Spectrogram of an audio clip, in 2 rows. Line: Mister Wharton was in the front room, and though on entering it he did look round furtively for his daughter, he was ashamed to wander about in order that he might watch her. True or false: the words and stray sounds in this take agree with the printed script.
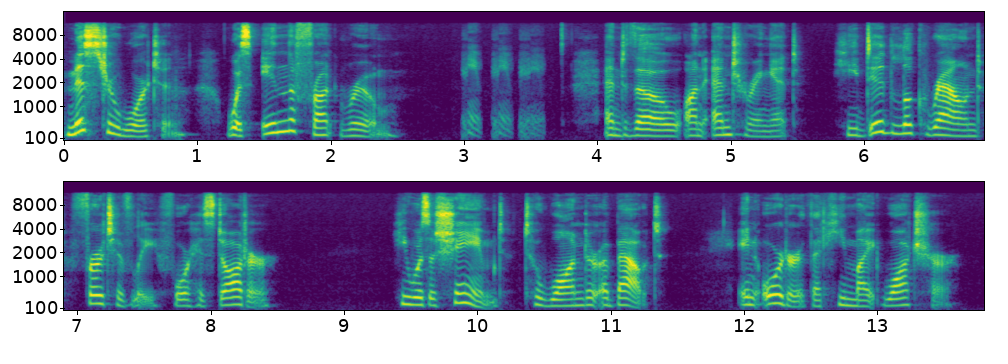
false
